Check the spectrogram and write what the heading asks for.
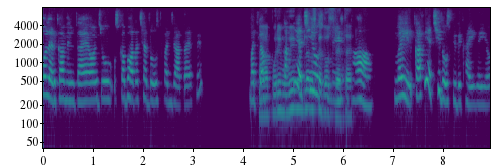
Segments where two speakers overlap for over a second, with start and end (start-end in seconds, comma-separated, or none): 4.3-6.2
